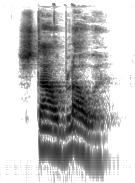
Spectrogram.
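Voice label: "staalblauwe", Dutch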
